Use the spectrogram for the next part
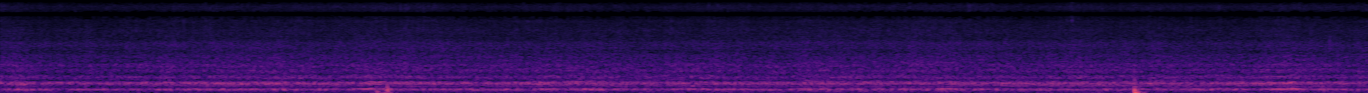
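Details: Steady humming of bees while pollinating, a continuous low drone with rising and fading passes, broken by two sharp knocks near four and eleven seconds.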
